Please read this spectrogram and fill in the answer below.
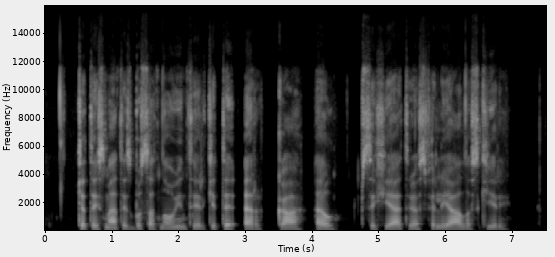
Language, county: Lithuanian, Šiauliai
